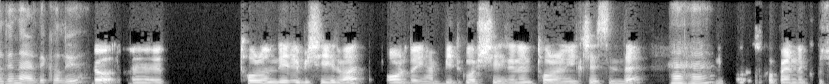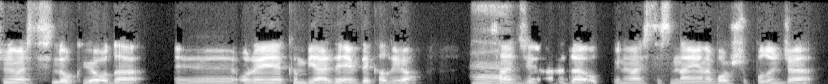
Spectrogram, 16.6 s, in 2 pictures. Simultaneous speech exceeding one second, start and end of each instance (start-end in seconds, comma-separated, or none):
none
